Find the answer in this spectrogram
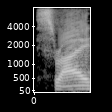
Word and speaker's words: Sry: thing and it's pronounced sry so like fry but with an s some people don't know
